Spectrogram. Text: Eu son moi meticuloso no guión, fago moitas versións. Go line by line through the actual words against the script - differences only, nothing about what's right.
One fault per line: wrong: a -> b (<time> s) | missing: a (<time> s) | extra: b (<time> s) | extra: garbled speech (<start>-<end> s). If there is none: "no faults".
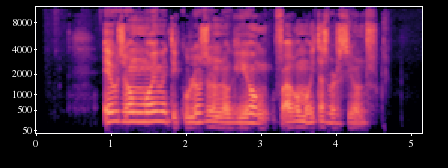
no faults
